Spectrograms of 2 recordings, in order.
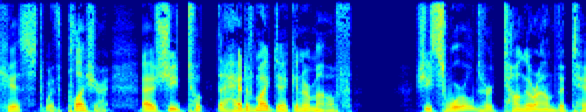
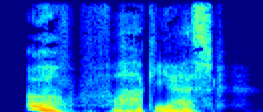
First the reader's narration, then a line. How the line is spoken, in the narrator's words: I murmured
